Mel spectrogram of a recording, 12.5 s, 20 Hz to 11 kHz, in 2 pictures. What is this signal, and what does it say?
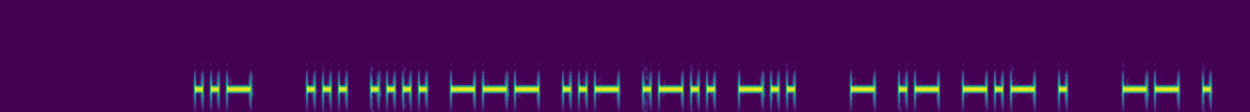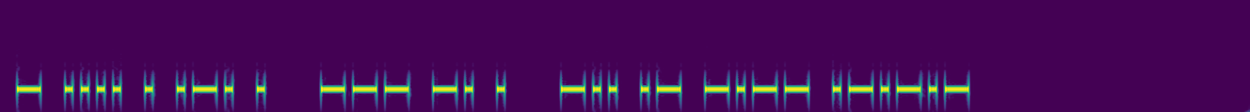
Morse code, heard as a keyed tone, about 30 wpm, 700 Hz. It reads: U SHOULD TAKE ME THERE ONE DAY.
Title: Sentences from Top 300 Words and Abbreviations 30wpm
